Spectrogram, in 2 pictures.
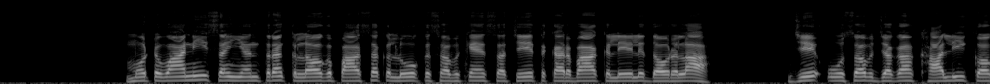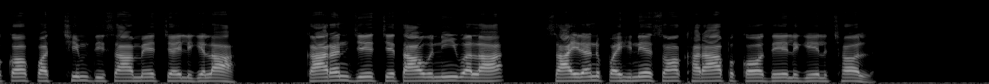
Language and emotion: Maithili, neutral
